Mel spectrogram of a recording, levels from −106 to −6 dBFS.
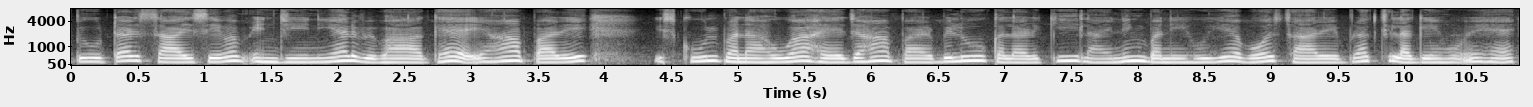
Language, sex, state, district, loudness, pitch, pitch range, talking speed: Hindi, female, Chhattisgarh, Kabirdham, -13 LUFS, 195 Hz, 180-225 Hz, 150 wpm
